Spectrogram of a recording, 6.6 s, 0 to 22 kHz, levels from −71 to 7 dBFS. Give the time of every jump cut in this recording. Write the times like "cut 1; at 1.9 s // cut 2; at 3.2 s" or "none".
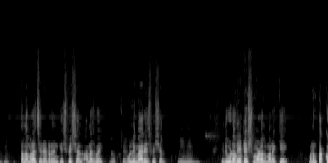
cut 1; at 4.7 s

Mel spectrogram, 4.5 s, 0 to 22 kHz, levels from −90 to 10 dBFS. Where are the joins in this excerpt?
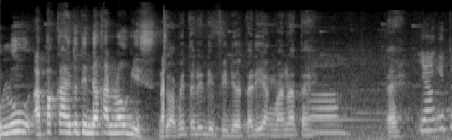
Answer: cut 1; at 1.6 s

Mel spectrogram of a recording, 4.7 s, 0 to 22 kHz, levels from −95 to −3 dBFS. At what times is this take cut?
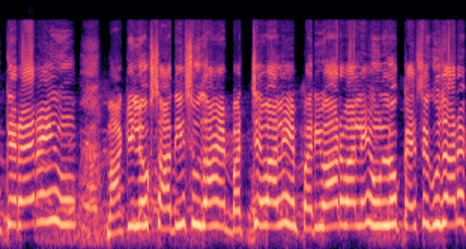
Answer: none

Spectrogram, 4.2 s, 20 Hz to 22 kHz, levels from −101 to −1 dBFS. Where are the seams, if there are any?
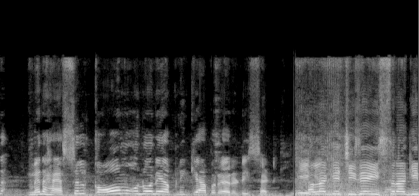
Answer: cut 1; at 2.8 s

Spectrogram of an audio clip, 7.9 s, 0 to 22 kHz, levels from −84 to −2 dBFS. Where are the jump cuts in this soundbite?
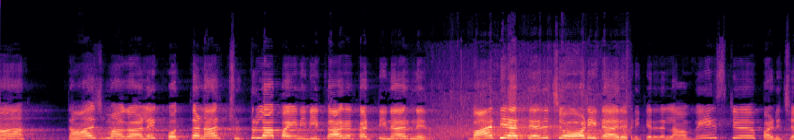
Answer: cut 1; at 6.4 s

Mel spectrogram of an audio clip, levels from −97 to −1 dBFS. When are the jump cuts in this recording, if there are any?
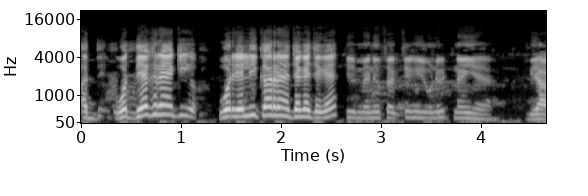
cut 1; at 2.6 s

